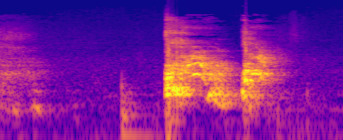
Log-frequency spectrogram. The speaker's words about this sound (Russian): А сегодня кашель.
